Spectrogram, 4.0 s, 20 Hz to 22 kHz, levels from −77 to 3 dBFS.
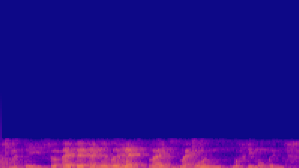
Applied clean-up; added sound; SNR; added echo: none; Tambourine; 20 dB; reverberation time 0.7 s.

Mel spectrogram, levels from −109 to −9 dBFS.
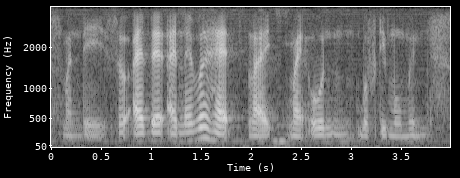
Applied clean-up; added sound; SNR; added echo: none; none; none; none.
